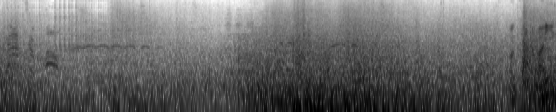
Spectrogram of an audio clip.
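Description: Medieval siege artillery firing during a castle-wall assault in the Medieval II: Total War video game, heavy rumbling booms that swell midway with battle noise, under someone talking.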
